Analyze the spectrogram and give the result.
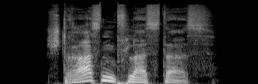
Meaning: genitive singular of Straßenpflaster
- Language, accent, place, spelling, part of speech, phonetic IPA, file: German, Germany, Berlin, Straßenpflasters, noun, [ˈʃtʁaːsn̩ˌp͡flastɐs], De-Straßenpflasters.ogg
